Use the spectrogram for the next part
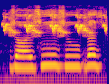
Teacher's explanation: Huruf zo pelafalannya tebal dengan mengangkat posisi pangkal lidah dan lidah bagian depan menutup bagian langit-langit.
